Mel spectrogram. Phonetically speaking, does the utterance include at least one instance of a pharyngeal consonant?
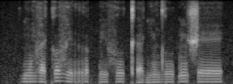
no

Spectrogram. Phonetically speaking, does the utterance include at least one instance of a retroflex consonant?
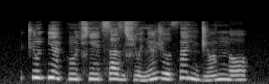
no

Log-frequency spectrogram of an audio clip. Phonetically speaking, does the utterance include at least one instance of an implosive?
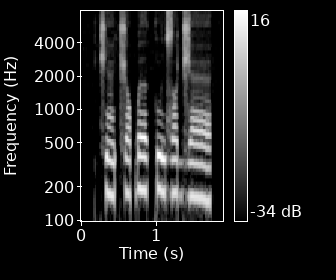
yes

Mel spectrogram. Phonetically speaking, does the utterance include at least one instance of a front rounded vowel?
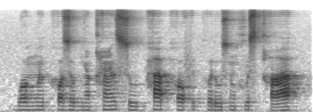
no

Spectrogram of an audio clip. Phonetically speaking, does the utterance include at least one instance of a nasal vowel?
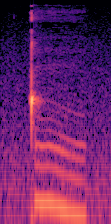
no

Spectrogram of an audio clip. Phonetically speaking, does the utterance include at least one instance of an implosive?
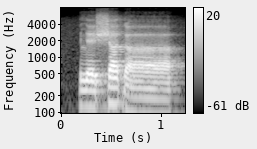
yes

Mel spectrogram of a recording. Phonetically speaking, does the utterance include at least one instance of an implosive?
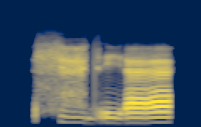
no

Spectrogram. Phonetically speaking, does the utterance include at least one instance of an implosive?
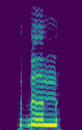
yes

